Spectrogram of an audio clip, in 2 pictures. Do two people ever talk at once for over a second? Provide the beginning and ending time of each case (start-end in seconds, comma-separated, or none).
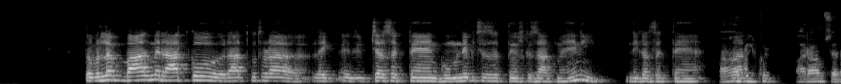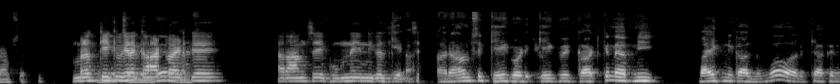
9.2-10.4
